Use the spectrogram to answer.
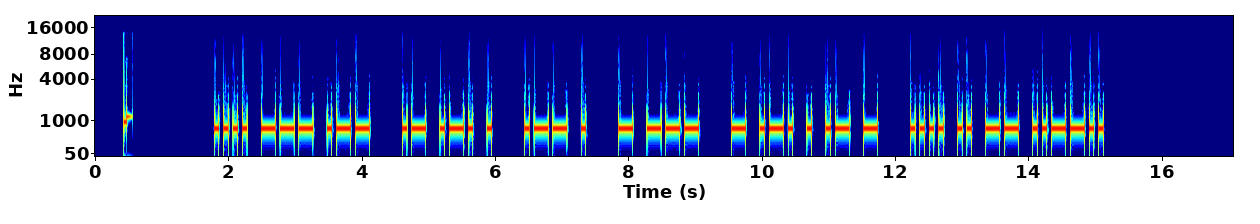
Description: Morse code, heard as a keyed tone, about 17 wpm, 700 Hz. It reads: HOW ARE WE TO TREAT HIM?
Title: Sentences from Top 1300 Words 17wpm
